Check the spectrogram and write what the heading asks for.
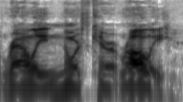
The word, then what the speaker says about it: Raleigh: We'll be heading down south to Raleigh, as it's pronounced, North Carolina, and then Birmingham, Alabama, and also New Orleans.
